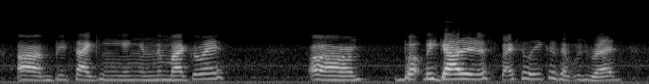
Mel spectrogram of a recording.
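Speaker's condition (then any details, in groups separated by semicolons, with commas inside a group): Cerebral palsy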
